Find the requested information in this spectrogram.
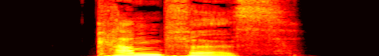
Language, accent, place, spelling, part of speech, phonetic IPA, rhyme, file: German, Germany, Berlin, Kampfes, noun, [ˈkamp͡fəs], -amp͡fəs, De-Kampfes.ogg
- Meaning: genitive singular of Kampf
